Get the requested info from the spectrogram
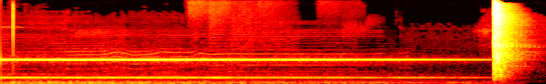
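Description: Sound-art drone of two steady held tones over a low rumble, fading over the last second. It ends in a loud, short burst of noise near the end that cuts off to silence.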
